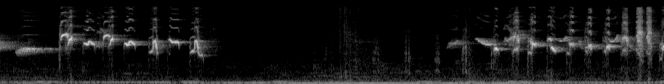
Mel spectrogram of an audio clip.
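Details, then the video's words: Night singing of a greater green leafbird, gacor style: a quick burst of whistled and chipping notes, a silent gap of about two seconds, then another energetic run of sharp whistles and rasps, with a faint hum. "burung cucak ijo bunyi tengah MALAM GACOR"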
